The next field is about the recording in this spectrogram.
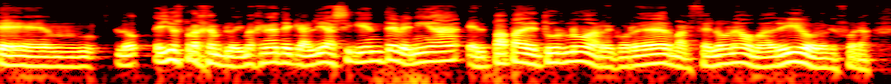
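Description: An ordinary speaking voice from a man, fairly high in pitch, at a fairly quick pace with ordinary pitch variation. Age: 40s. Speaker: podcast co-host. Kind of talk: casual chat.

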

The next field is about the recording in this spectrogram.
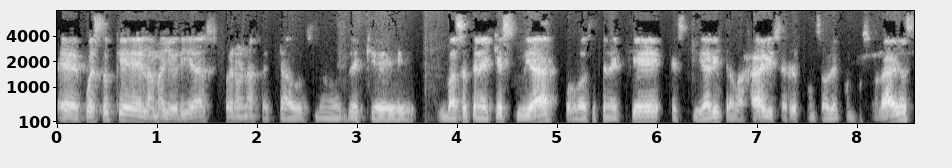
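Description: At a medium pitch and moderate pace, a man speaks with ordinary pitch variation. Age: 20s. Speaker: sports marketing entrepreneur. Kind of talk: interview. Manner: halting.

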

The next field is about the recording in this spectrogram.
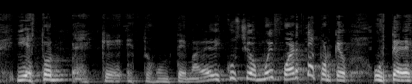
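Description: A woman speaks at a moderate pace with very wide swings in pitch. Her tone is animated. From Venezuela (Zulia roots, born in Caracas). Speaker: podcast host. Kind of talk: casual comedic monologue.

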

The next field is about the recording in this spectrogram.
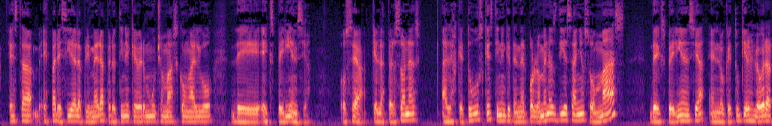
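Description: At a moderate pace, a man talks in an unremarkable speaking voice with ordinary pitch variation. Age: 30s. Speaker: doctor and entrepreneur talking about personal finance. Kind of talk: casual interview.

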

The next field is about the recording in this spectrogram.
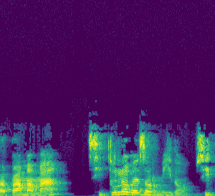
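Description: In a room with audible echo, a woman with a fairly low voice speaks fairly slowly with lively intonation. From Mexico City. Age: 40s. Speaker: psychiatrist. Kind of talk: interview.

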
